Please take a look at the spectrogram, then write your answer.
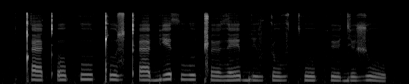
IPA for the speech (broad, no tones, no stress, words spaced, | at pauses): ǃækʼopʰu ǃuzkʼæbʲeθ βuǁøðe bivʈuvt̪ʰu kʰyd̪yʒu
